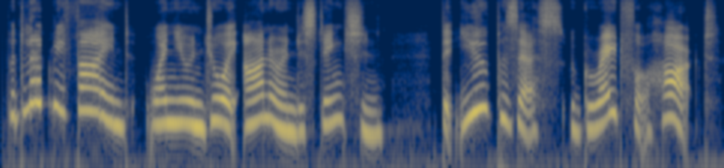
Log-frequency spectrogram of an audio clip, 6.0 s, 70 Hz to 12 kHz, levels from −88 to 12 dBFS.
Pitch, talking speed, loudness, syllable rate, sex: 295 Hz, 160 wpm, -17 LUFS, 5.3 syllables/s, female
